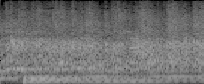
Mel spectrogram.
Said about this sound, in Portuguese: Pode aplaudir bem forte a Jesus.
